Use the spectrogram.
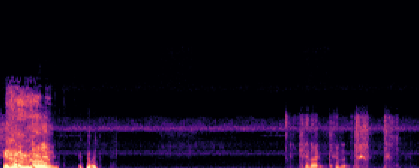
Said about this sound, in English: Wait. Cough at the same time.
